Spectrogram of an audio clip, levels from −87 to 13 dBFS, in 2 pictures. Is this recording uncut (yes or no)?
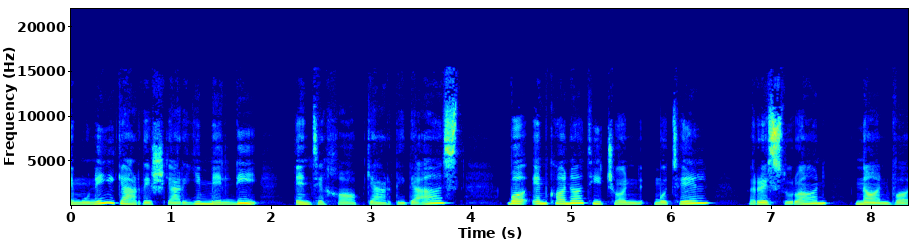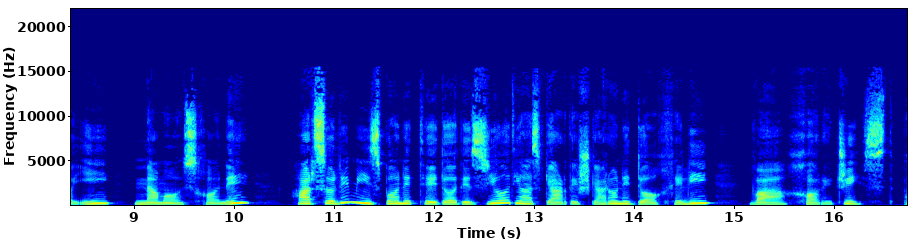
no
